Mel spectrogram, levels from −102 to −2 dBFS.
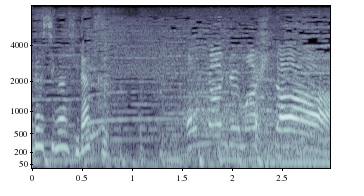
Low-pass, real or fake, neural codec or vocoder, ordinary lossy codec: none; real; none; none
